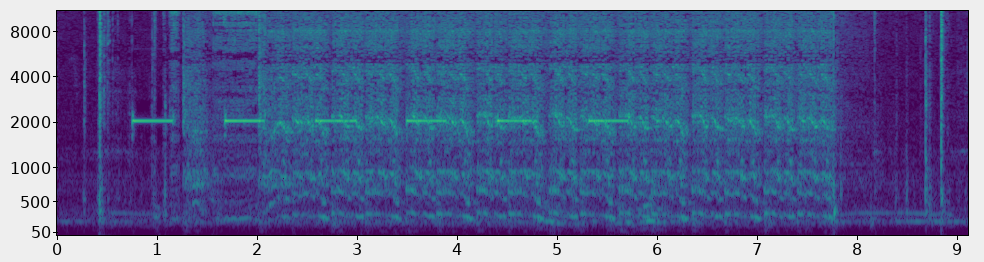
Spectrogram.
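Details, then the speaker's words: Honda Accord 2.3L (V6 mentioned), cranked after rear main seal replacement with fuel pump fuse disconnected: steady, even cranking for about six seconds with no firing; compression clearly present before reconnecting the fuse. "but it's obviously got compression so so after cranking the engine over a couple of times I just reconnected the ignition for pump fuse"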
